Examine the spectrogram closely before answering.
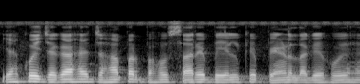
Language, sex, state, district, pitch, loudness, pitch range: Hindi, male, Uttar Pradesh, Lucknow, 110 Hz, -17 LUFS, 105-115 Hz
